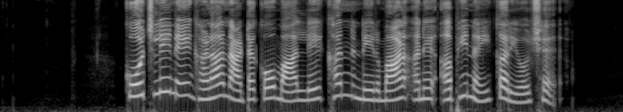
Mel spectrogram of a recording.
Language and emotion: Gujarati, neutral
